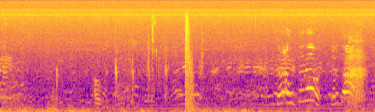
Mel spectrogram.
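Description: Young men shout and cheer outdoors in the distance.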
